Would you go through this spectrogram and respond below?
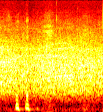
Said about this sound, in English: Listen to the applause.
